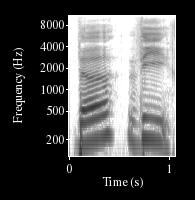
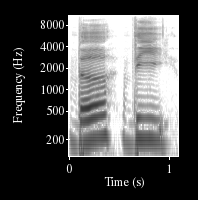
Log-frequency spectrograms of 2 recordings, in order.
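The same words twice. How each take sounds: The two takes are said the same way.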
